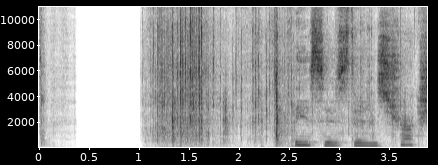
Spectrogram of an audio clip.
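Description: A sheet of paper rustles in hands.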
